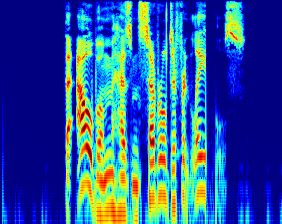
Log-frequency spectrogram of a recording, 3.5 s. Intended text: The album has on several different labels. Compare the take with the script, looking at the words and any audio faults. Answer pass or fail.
fail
